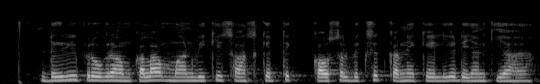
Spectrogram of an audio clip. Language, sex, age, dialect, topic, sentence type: Hindi, male, 25-30, Kanauji Braj Bhasha, banking, statement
